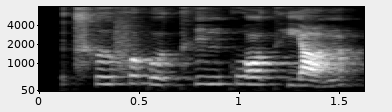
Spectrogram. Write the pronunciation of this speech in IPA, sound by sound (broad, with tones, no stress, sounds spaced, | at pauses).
t͡sʰ ɹ̩˧˥ f ɤ˥˩ p o˩ ʊ̯ t̪ʰ i˧˥ ŋ k w ɔ˧˥ t̪ʰ j ɑ̰˨˩˦ ŋ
